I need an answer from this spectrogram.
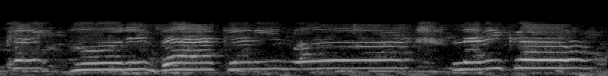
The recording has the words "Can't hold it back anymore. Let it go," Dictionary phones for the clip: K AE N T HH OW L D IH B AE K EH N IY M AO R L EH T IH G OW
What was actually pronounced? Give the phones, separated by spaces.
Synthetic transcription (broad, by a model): K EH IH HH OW D IH B AE K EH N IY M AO L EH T IH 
